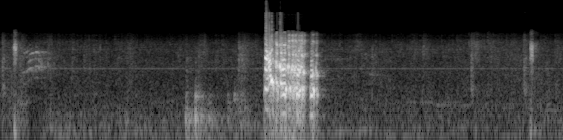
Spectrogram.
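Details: Male turkey gobbling in a backyard: one loud, rapid, rattling gobble lasting under a second, with a few faint quieter sounds before and after.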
